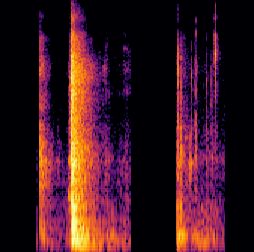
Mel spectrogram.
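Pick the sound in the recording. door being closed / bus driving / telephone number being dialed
door being closed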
